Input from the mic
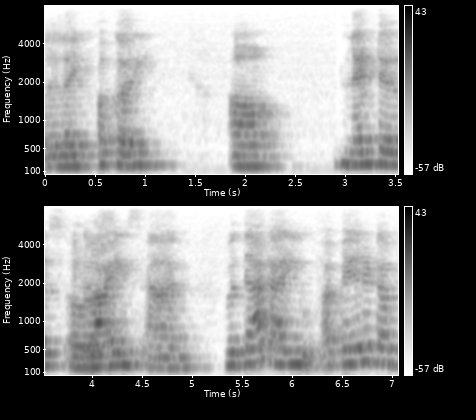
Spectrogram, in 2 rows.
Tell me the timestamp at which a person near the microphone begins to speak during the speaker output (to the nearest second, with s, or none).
4 s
